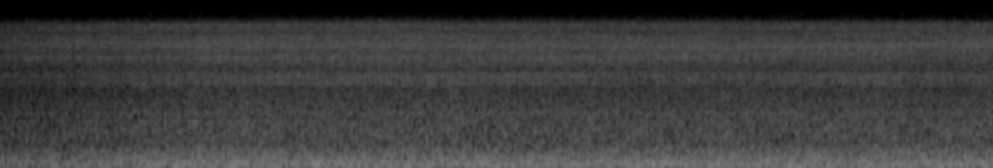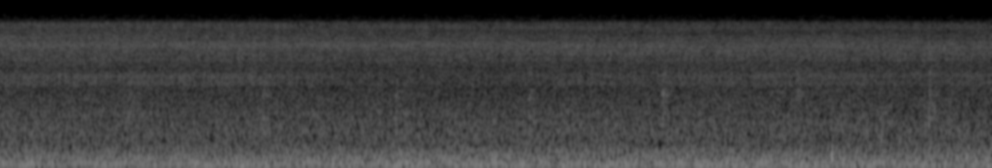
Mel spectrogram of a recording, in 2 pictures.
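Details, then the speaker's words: Kodak Retina IIIS shutter self-timer (delay action gear train) after flushing with naphtha and drying, before graphite lubrication: steady, even buzz runs about fifteen seconds without stalling or changing pace; smooth, steady normal run-down. "now that seems very smooth and very steady I'm quite happy with the action of that"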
